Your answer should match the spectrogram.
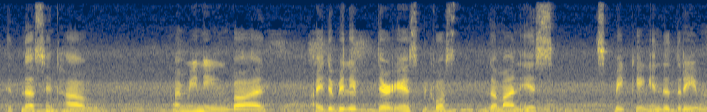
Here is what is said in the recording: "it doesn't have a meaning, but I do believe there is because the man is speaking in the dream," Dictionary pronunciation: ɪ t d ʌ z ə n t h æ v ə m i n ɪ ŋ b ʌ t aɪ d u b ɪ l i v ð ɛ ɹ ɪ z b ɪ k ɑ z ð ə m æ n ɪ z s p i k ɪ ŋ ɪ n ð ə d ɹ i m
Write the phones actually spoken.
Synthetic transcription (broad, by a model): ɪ t d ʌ s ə n t h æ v ə m i n ɪ ŋ b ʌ t aɪ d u b ɪ l i v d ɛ ɹ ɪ s b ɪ k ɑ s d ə m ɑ n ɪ s p i k ɪ ŋ ɪ n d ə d ɹ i m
